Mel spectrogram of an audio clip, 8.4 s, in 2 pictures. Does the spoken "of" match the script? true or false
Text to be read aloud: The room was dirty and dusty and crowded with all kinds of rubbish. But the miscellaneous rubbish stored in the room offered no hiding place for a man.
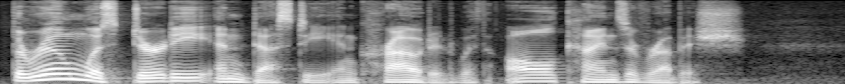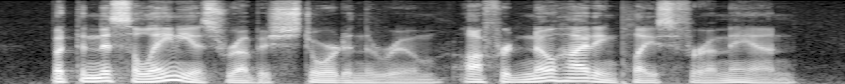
true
